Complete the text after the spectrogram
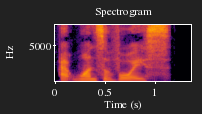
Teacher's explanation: not identical but very close sounds, [v] and [w], are used in two adjacent words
